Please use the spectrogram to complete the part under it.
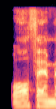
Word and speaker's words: Waltham: Waltham. – Waltham, Mass.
